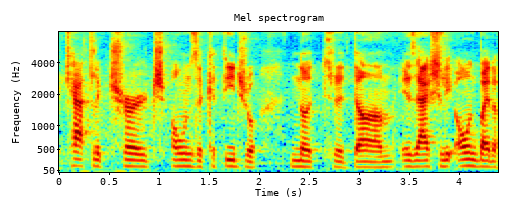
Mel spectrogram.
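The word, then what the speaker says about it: Notre-Dame: Notre Dame.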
